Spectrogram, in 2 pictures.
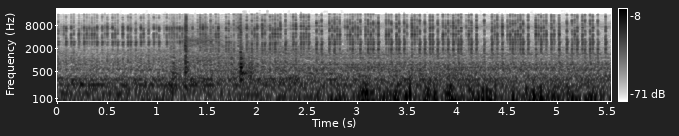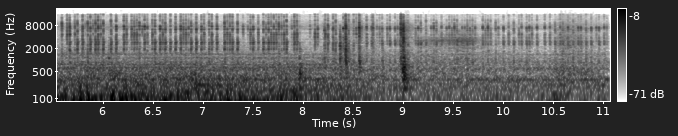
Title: Corsair H80i cracking/popping sounds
